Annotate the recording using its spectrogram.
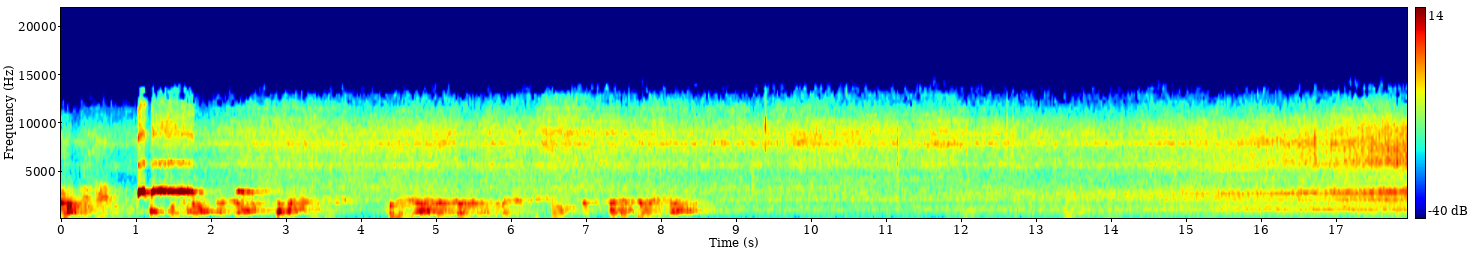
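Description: A locomotive engine rumbles steadily as a train slowly approaches.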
